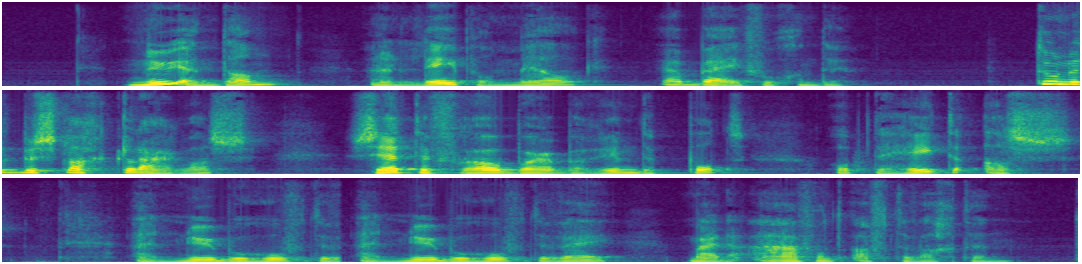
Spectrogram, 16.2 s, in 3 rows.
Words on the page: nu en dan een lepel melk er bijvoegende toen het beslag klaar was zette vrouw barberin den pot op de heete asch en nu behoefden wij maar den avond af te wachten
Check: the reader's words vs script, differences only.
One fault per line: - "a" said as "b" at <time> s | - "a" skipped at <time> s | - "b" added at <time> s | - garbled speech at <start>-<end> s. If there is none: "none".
- "en nu behoefden" added at 12.5 s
